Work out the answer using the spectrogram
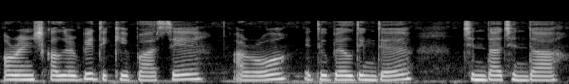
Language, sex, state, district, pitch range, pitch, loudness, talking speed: Nagamese, female, Nagaland, Kohima, 195-215 Hz, 210 Hz, -14 LUFS, 125 wpm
